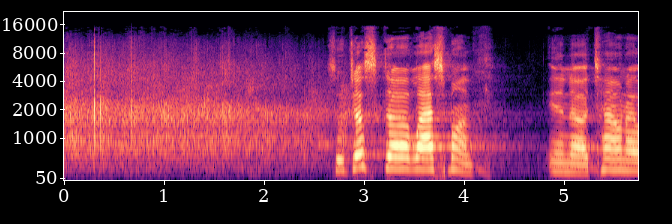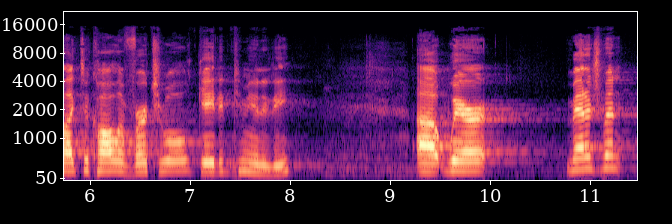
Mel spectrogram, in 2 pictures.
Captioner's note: applause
